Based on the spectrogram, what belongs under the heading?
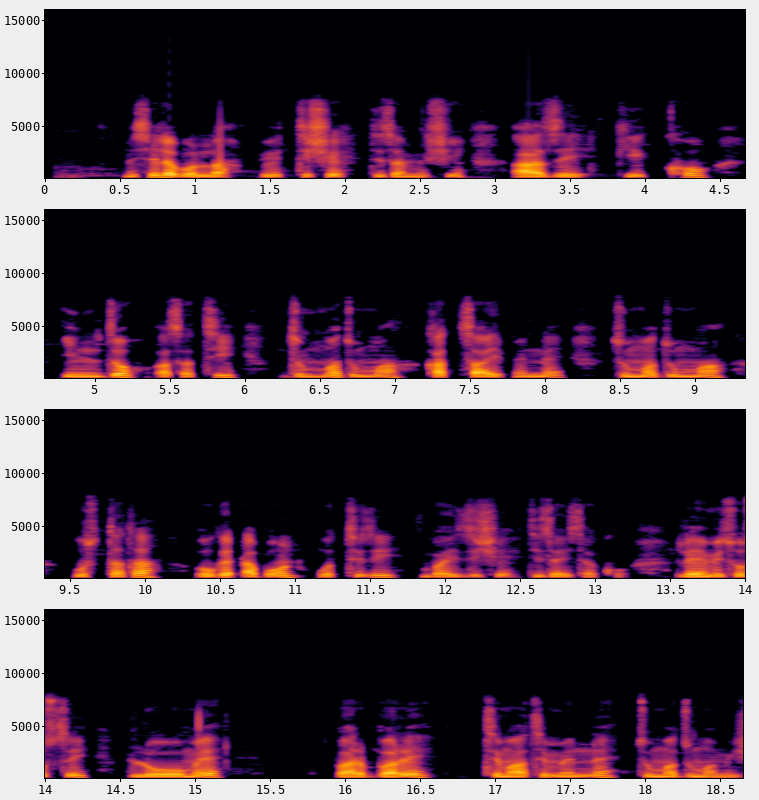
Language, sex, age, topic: Gamo, male, 25-35, agriculture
